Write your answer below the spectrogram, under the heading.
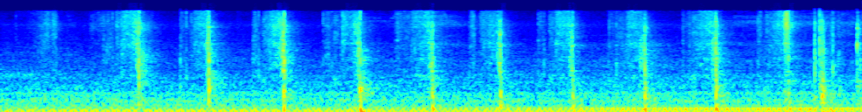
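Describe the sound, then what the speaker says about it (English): Tarot cards being shuffled by hand in quick, crisp riffling bursts, roughly a dozen sharp snaps in a steady rhythm, close up and with no talking. "let me pull the other cards"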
